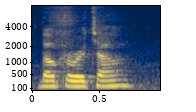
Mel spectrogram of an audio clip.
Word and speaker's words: Boca Raton: And is that how you say it there? – What? – Boca Raton? – Boca Raton, yeah.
